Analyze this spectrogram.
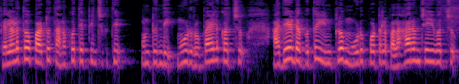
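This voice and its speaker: An audiobook narrator with a fairly high voice reads a novel at a moderate pace, giving every character's dialogue the same plain tone as her own. She occasionally stumbles and corrects herself, and the recording is dull and lo-fi.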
